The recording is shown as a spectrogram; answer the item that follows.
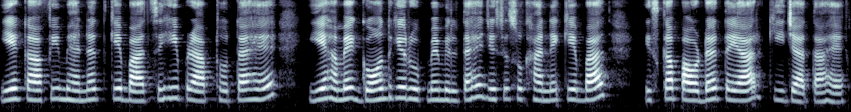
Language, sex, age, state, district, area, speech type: Hindi, female, 30-45, Rajasthan, Jodhpur, urban, spontaneous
